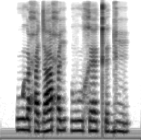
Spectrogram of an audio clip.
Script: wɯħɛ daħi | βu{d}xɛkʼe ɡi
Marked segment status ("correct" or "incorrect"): incorrect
